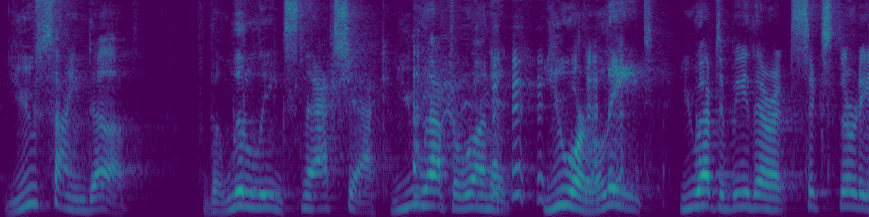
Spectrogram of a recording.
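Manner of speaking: loud, firm orders from a wife with hand on hip; wife meaning business. Retold or imitated. Wife telling husband he's late for Snack Shack, loud and firm. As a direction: bark out the schedule like a stern wife. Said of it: "meaning business".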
